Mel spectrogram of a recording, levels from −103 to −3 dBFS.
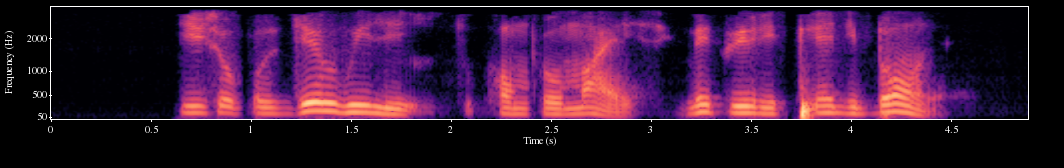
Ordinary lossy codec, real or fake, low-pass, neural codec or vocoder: MP3, 32 kbps; fake; 3.6 kHz; codec, 16 kHz, 0.8 kbps, ZipCodec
